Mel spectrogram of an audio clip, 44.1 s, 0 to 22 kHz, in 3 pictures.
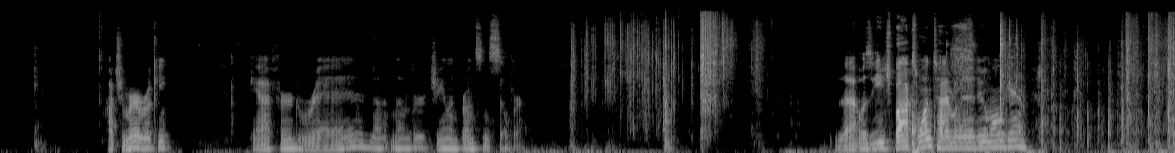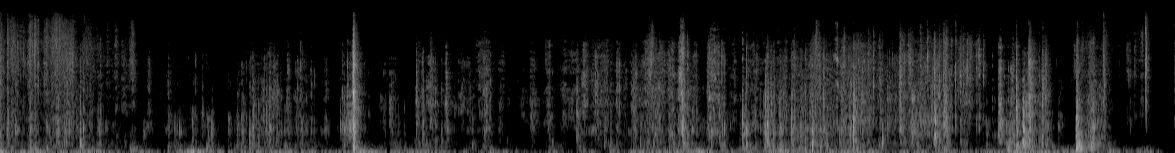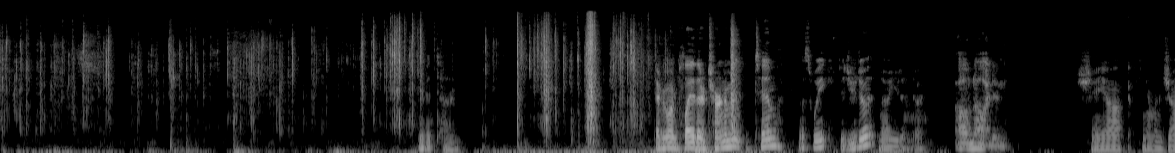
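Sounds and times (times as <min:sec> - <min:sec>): wrappers rustling and crinkling: 0:07.2 - 0:09.6, 0:11.9 - 0:16.5, 0:19.4 - 0:27.7, 0:28.3 - 0:34.7, 0:35.4 - 0:37.7
cardboard tearing: 0:07.3 - 0:09.2, 0:11.8 - 0:16.3.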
